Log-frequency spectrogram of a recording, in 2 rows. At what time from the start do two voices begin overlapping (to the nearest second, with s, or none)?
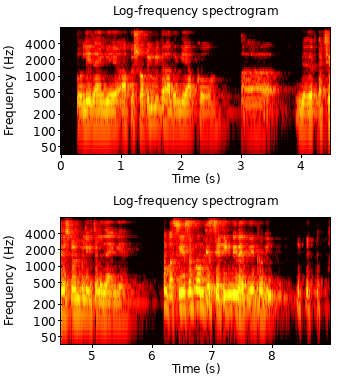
none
